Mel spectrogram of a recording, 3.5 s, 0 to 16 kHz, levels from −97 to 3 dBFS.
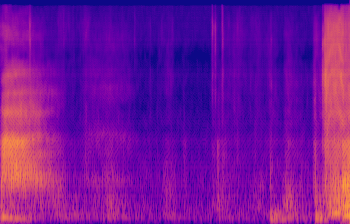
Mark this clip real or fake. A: fake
